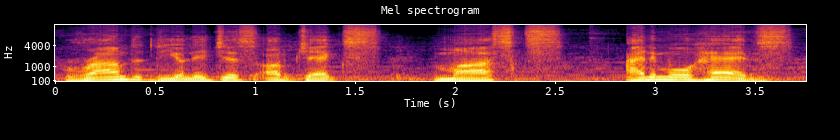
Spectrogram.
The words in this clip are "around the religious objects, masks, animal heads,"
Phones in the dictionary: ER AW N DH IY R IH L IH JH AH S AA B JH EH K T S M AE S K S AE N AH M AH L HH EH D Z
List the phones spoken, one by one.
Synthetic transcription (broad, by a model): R AW N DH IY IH L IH JH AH S AA B JH EH K T S M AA S K S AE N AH M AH L HH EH D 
